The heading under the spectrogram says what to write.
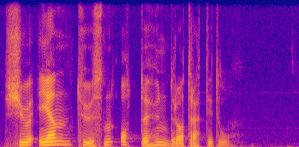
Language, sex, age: Norwegian, male, 32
